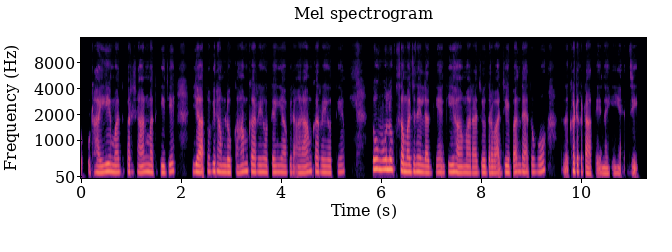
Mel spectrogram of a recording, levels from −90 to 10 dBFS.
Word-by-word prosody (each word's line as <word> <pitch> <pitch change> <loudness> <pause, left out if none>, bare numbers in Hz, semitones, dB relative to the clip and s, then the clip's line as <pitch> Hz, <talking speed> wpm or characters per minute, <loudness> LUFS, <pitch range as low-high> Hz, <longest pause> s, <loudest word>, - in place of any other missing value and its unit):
उठाइए 175 +2 +2
मत, 175 0 0
परेशान 175 0 -2
मत 175 -3 +1
कीजिए 170 +3 -1 0.4
या 180 -3 +6
तो 190 - -3
फिर 195 0 0
हम 175 -2 +2
लोग 170 -1 +2
काम 180 +5 0
कर 185 -1 +3
रहे 175 0 -1
होते 170 0 -2
हैं 175 - 0
या 170 -1 -1
फिर 170 +1 -8
आराम 160 +4 -1
कर 185 - +2
रहे 170 -1 -1
होते 165 +2 -4
हैं। 185 - -6 0.6
तो 255 0 +7
वो 245 - +7
लोग 245 -1 +6
समझने 185 -2 +4
लग 165 -2 +1
गए - - -4
हैं 170 -1 -3
कि 180 0 +2
हाँ, 170 -3 +3
हमारा 160 -1 -1
जो 165 +1 -1
दरवाजे 160 +1 -1
बंद 180 +2 -1
है, 170 - -1
तो 175 - -7
वो 180 +5 -2 0.5
खटखटाते 170 -7 -1
नहीं 145 0 -4
हैं। - - -11
जी। - - -6
175 Hz, 225 wpm, -24 LUFS, 165-185 Hz, 0.6 s, तो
